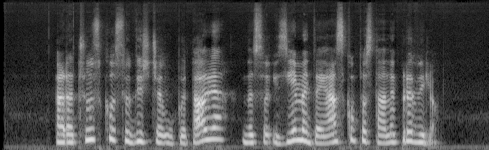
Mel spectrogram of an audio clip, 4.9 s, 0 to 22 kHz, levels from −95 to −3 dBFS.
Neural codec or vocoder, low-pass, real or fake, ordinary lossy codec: codec, 44.1 kHz, 2.6 kbps, SNAC; none; fake; none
